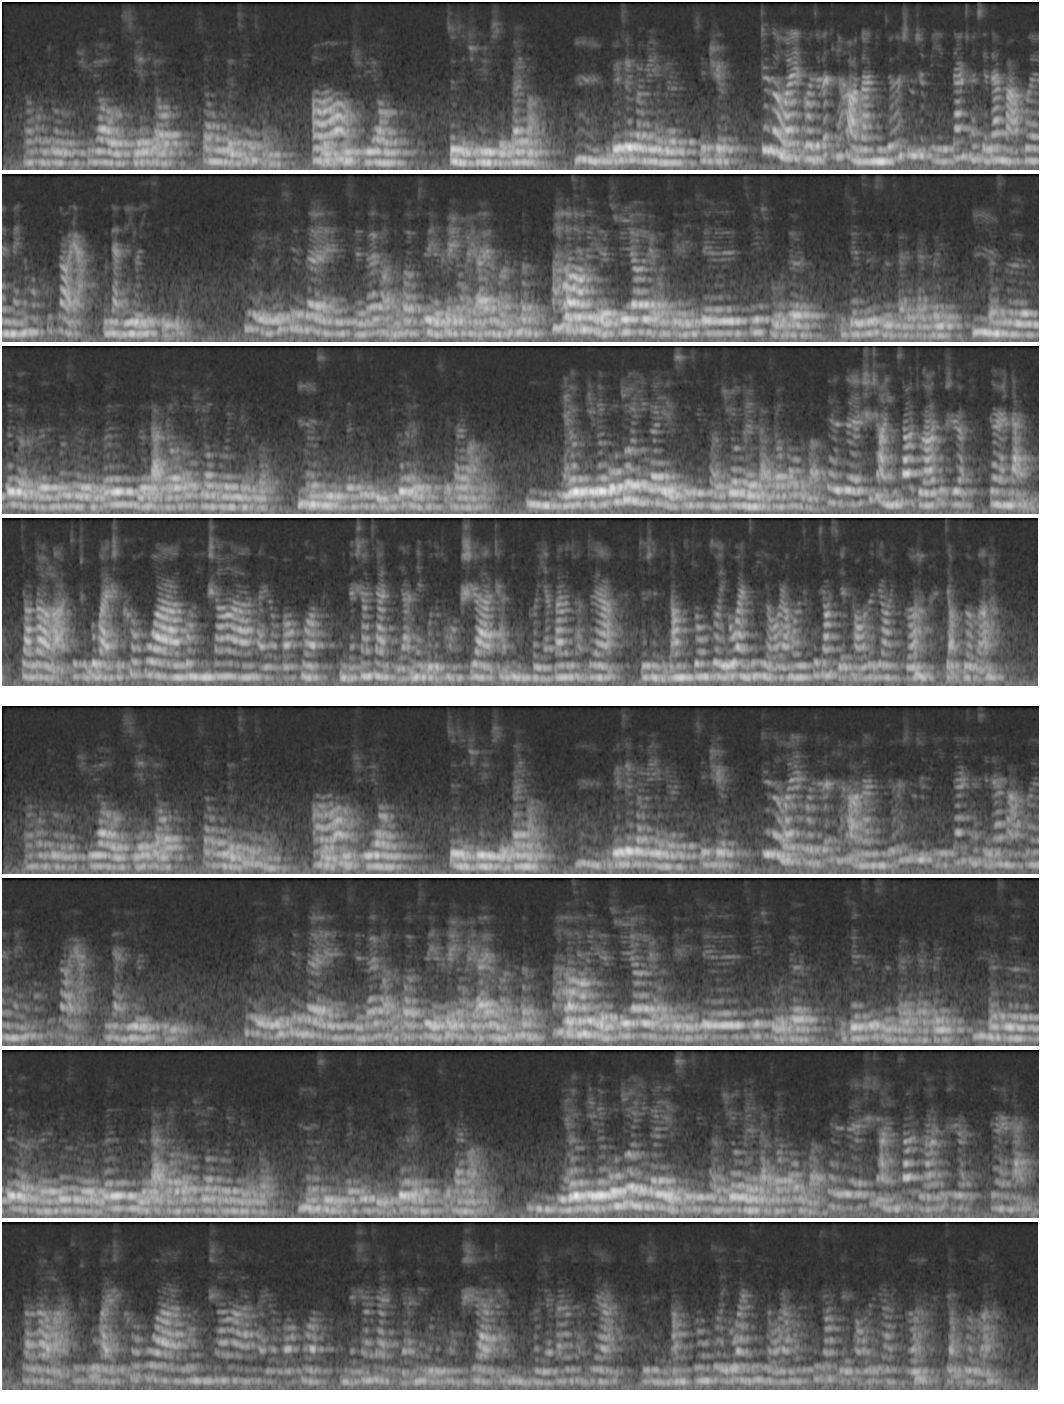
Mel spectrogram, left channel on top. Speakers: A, on the left; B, on the left.
A: 然后就需要协调项目的进程，
B: 哦，
A: 就不需要自己去写代码。
B: 嗯，
A: 你对这方面有没有兴趣？
B: 这个我也我觉得挺好的，你觉得是不是比单纯写代码会没那么枯燥呀？就感觉有意思一点。
A: 对，因为现在写代码的话，不是也可以用 AI 了吗？<laughs>
B: <laughs> 哦，
A: 不过其实也需要了解一些基础的一些知识才才可以，
B: 嗯
A: 但是这个可能就是跟人打交道需要多一点了吧，
B: 嗯
A: 像是以前自己一个人写代码嘛。
B: 嗯，
A: 你的你的工作应该也是经常需要跟人打交道的吧？
B: 对对，市场营销主要就是跟人打营交道了，就是不管是客户啊、供应商啊，还有包括你的上下级啊、内部的同事啊、产品和研发的团队啊，就是你当中做一个万金油，然后互相协调的这样一个 <laughs> 角色吧。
